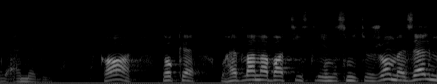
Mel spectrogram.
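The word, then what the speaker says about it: Baptiste: انا باتيست لو بي ما كتنطقش ياك كتبلع.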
